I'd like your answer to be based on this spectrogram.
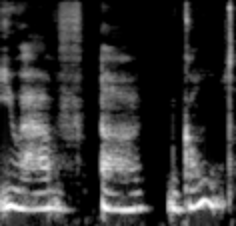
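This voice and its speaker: In a put-on character voice, a woman sounds croaky and nervous at a medium pitch. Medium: read story. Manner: nervous, hesitant.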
